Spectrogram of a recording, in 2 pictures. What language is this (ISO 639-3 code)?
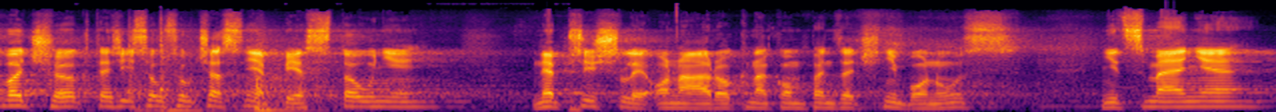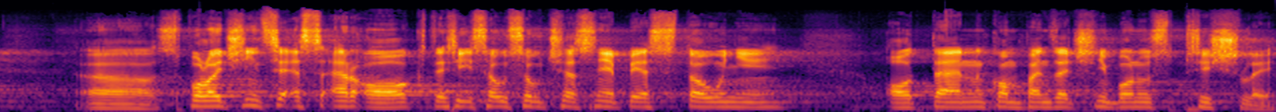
ces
